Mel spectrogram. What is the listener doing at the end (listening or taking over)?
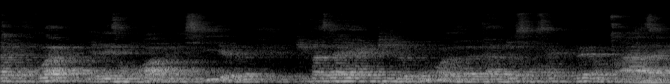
taking over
